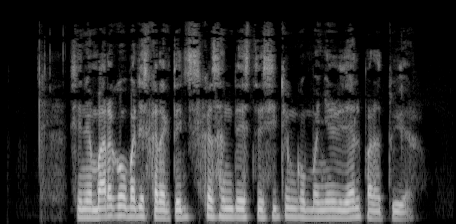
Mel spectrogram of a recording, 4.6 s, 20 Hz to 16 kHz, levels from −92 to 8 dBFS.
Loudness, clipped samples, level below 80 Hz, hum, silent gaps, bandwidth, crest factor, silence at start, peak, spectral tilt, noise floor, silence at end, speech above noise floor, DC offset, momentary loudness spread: -19 LUFS; under 0.1%; -66 dBFS; none; none; 11 kHz; 18 dB; 0.75 s; 0 dBFS; -6.5 dB/octave; -48 dBFS; 0.4 s; 30 dB; under 0.1%; 9 LU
